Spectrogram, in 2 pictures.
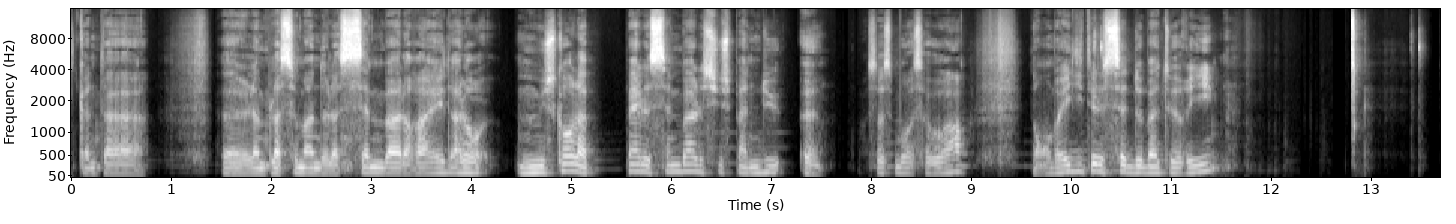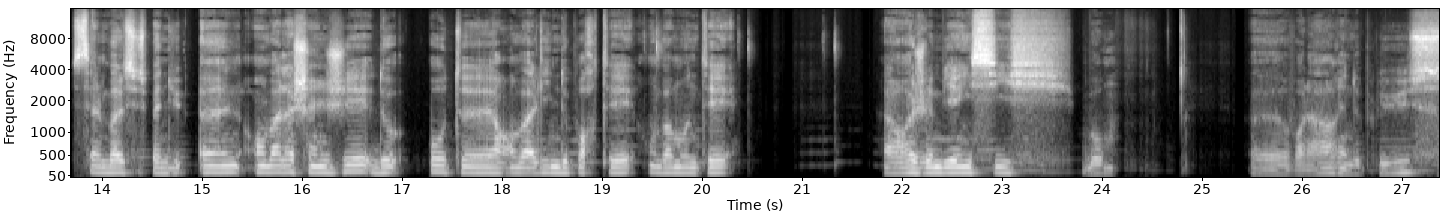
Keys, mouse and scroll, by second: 10.2 click, 13.4 click, 19.4 click, 20.4 click, 21.2 click.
